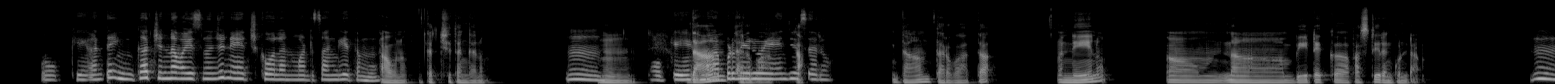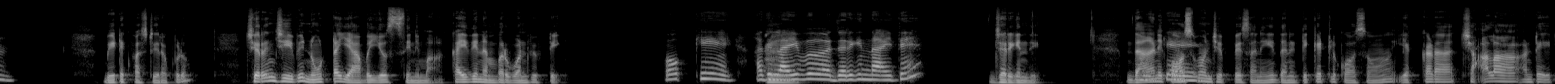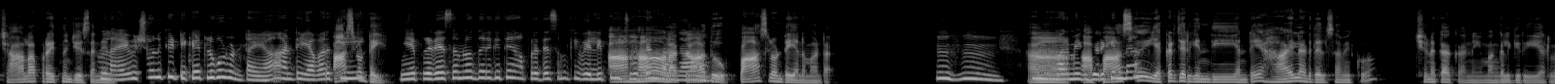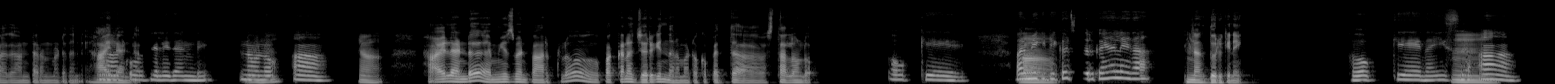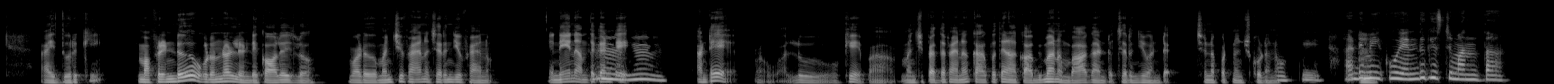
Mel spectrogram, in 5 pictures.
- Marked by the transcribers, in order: tapping; other background noise; in English: "బిటెక్ ఫస్ట్ ఇయర్"; in English: "బిటెక్ ఫస్ట్"; in English: "లైవ్"; in English: "పాస్"; in English: "హైలాండ్"; in English: "హైలాండ్"; in English: "నో నో"; in English: "హైలాండ్ అమ్యూజ్మెంట్ పార్క్‌లో"; in English: "టికెట్స్"; in English: "నైస్"; in English: "ఫ్రెండ్"; in English: "కాలేజ్‌లో"; in English: "ఫ్యాన్"; in English: "ఫ్యాన్"; in English: "ఫ్యాన్"
- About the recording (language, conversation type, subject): Telugu, podcast, ప్రత్యక్ష కార్యక్రమానికి వెళ్లేందుకు మీరు చేసిన ప్రయాణం గురించి ఒక కథ చెప్పగలరా?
